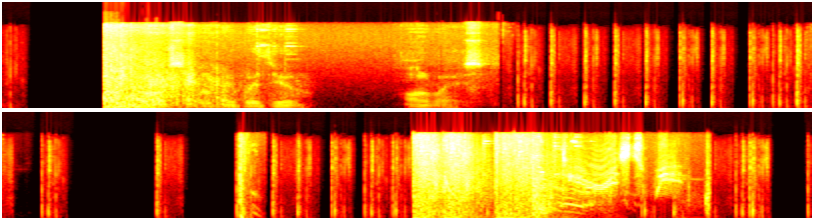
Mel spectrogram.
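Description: A rifle fires loud bursts of gunshots.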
